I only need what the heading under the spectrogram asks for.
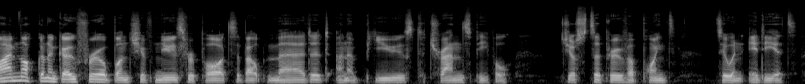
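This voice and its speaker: A young man with a monotone, dryly sarcastic delivery, narrating a commentary video essay. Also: on the low side, no echo.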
